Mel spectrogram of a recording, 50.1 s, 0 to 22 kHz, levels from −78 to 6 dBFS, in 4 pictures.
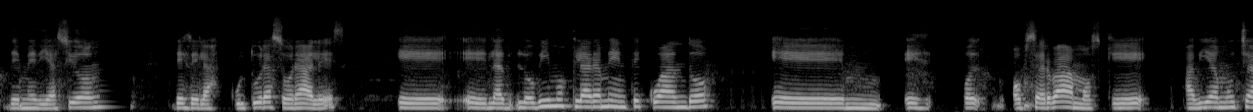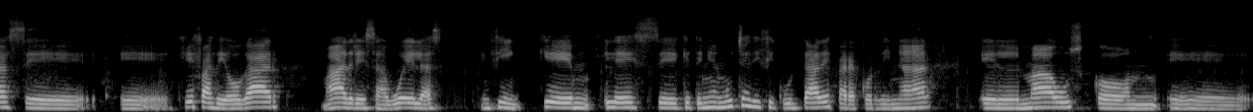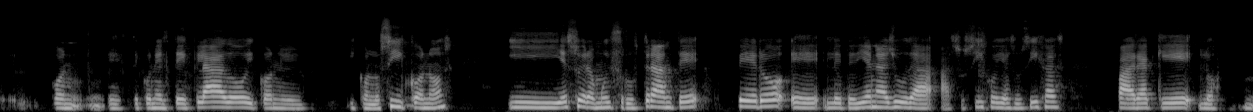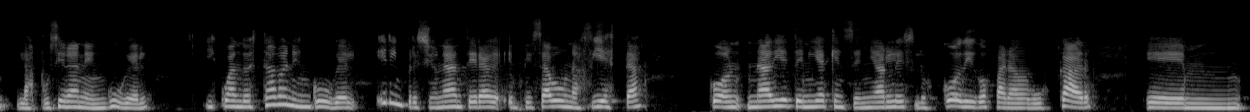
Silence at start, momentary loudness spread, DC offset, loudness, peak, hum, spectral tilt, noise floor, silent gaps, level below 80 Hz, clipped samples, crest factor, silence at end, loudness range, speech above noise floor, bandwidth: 0.05 s; 9 LU; under 0.1%; -24 LUFS; -8 dBFS; none; -8 dB/octave; -70 dBFS; none; -68 dBFS; under 0.1%; 16 dB; 0.05 s; 2 LU; 47 dB; 9.8 kHz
